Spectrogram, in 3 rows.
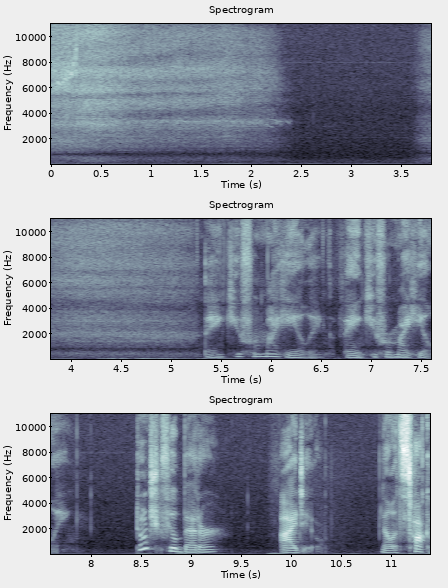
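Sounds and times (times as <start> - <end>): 
deep breath drawn in during a guided relaxation and healing exercise: 0.0 - 2.4, 3.6 - 5.4
speech: 5.4 - 7.8, 8.5 - 11.3.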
